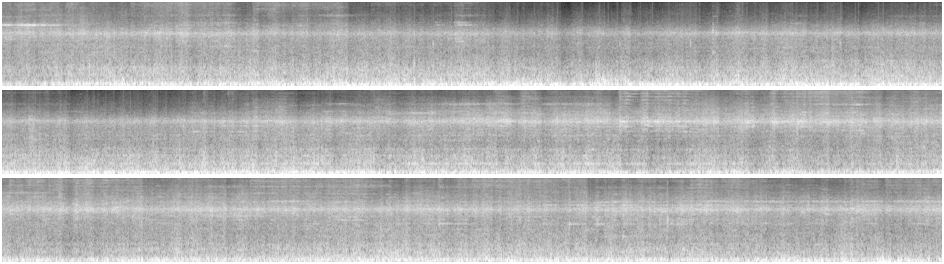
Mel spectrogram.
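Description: Norfolk Southern mixed freight train's cars rolling steadily past on a curve: a continuous rumble of wheels on rail, with a steady high-pitched wheel squeal over it.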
